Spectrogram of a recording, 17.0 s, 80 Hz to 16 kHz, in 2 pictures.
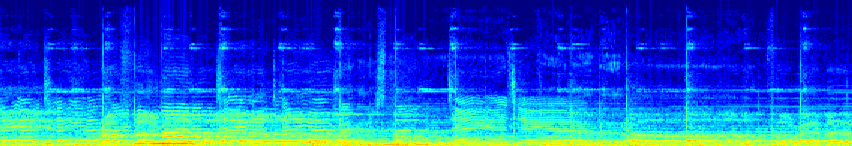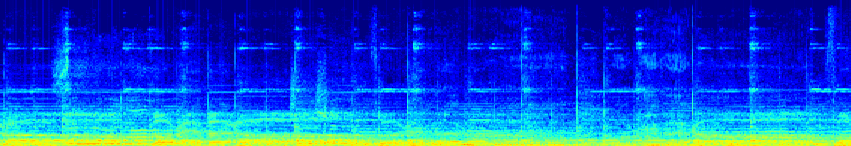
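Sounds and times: harmonium: 0.0s - 17.0s
person singing devotional song: 0.0s - 17.0s
tabla: 0.0s - 17.0s.

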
